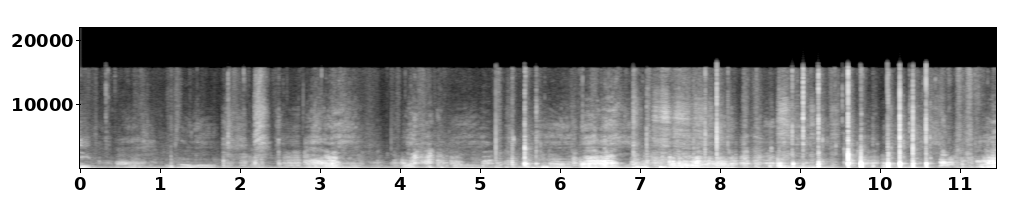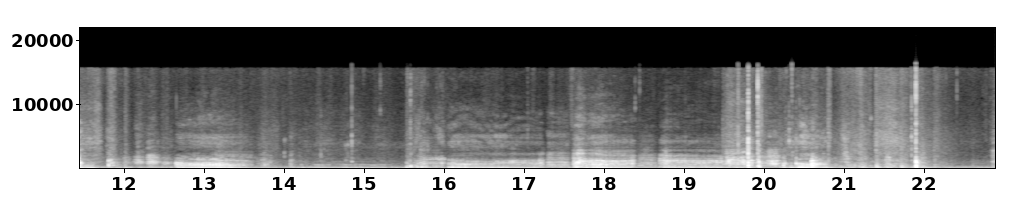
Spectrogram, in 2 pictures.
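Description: A dog growling in repeated bursts of a second or two as it is petted, with a run of sharp clicks about ten seconds in.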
